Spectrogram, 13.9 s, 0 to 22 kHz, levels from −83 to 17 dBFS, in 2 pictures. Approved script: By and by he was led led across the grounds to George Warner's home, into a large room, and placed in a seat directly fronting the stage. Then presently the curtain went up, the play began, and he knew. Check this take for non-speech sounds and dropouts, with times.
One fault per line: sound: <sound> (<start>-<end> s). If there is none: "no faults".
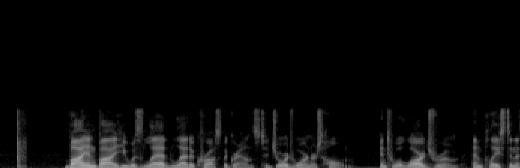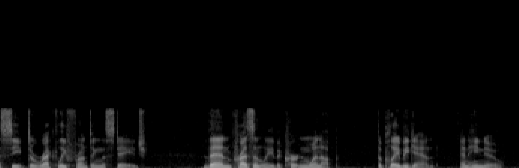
sound: thud (0.2-0.4 s)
